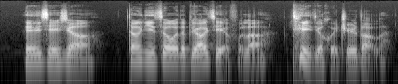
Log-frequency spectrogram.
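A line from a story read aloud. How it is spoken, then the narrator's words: Laughing. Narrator (Chinese): 我笑道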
